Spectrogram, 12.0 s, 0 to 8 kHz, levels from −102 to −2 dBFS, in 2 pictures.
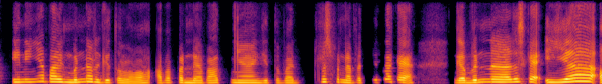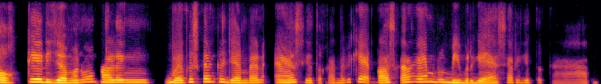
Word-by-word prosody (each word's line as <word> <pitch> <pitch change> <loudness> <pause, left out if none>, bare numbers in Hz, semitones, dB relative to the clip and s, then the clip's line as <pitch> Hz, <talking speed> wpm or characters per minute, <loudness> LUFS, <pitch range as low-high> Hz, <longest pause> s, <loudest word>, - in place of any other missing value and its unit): ininya 240 +4 -2
paling 250 -3 +4
bener 255 +5 +2
gitu 195 -2 -2
loh, 155 +2 -1 0.2
apa, 190 +2 -3
pendapatnya 195 +1 -1 0.2
gitu 180 -1 -7
pad 170 -1 -3 0.2
terus 255 -1 -4
pendapat 190 -4 -3
kita 215 +4 -8
kayak, 215 -2 +2 0.4
gak 190 0 +6
bener 240 +2 +4
terus 265 +1 0
kayak, 235 - +3
iya, 235 +5 +5 0.3
oke, 210 +4 +1
di 220 - +2
zamanmu 200 +6 +1
paling 220 0 +2 0.5
bagus 195 +7 0
kan 270 0 0
kerjaan 195 -7 -1
PNS 210 +1 -4
gitu 180 0 -8
kan, 170 -1 -14
tapi 210 +7 -13
kayak 255 - -2
kalau 200 +1 +1
sekarang 220 +4 -3
kayaknya 265 +1 -2
lebih 195 -2 0
bergeser 170 +5 -3
gitu 185 +2 -13
kan. 145 0 -20
205 Hz, 185 wpm, -19 LUFS, 185-235 Hz, 0.5 s, gak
